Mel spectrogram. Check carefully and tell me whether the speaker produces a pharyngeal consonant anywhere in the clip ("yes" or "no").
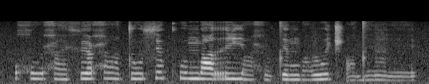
yes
